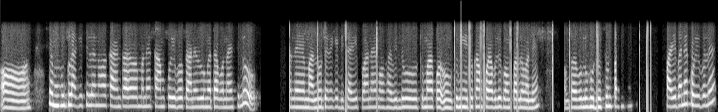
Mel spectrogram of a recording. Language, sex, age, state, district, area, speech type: Assamese, female, 45-60, Assam, Biswanath, rural, conversation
